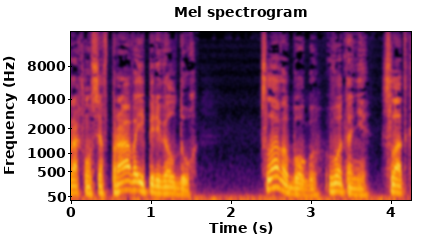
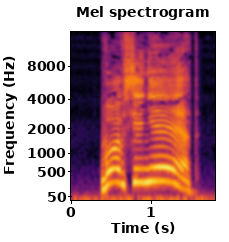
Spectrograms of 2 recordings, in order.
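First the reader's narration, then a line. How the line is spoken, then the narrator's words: Shrieking reply. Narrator (Russian): завопила в ответ певичка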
